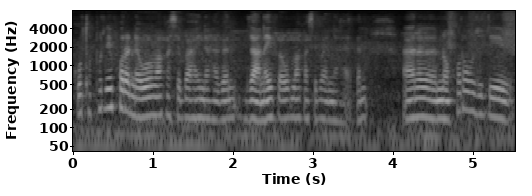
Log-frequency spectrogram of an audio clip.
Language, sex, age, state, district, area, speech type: Bodo, female, 45-60, Assam, Udalguri, urban, spontaneous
